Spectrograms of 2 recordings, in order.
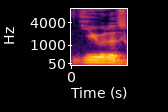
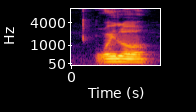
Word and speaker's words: Euler: this is called um Euler's constant or Euler's constant oylo see people don't know how to say his name people say Euler or you lost something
